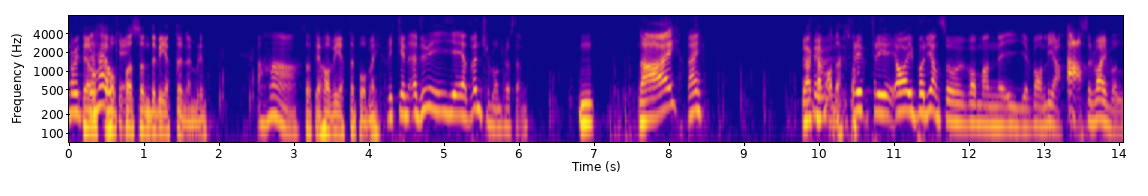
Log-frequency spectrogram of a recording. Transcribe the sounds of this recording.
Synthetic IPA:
kʰanvɪnj̪ɦæɾɦɔkʰɛːasɵnd̪əɾveːt̪ənɛ̰mlɪɡən | aɦaːsɔat̪jɑɦaɾveːt̪əpʰɔmɛ̰jvɪkːənæɖɵɪɪad̪vɛnt̪ʃəɾmuːd̪ɾœst̪ə̰nː | nænɛɪ | akanvɑːd̪ɛ̰fɾɪfœɾɪjɑːɪbœɾjansɔvaɾmanɪvɑːnlɪɡa̰sœɾvajvəl

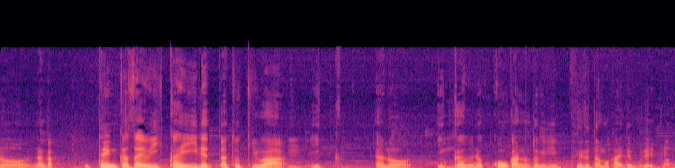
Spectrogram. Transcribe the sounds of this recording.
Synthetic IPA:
nonãŋkat̪ẽ̞ŋkas̬aio̞ikːaiːɾe̞t̪at̪o̞kʲiβaik | ano̞ | ikːaime̞no̞ko̞ːkãnːo̞t̪̬o̞k̬ʲiɲ̟iɸʲiɾɯ̟t̪amokaet̪e̞kɯ̟ɾe̞̰t̪e

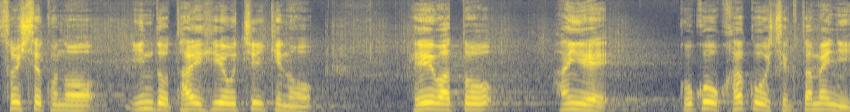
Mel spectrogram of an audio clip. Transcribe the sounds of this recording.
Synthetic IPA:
so̞ɕi̥t̪e̞ko̞no̞ĩnd̪o̞t̪aiɦio̞ːt͡ɕiːkʲino̞ | he̞ːβat̪o̞ | hãɰ̃je̞ː | ɡ̥o̞koːkakɯoːɕi̥t̪ekɯ̟t̪ame̞ɲ̟i

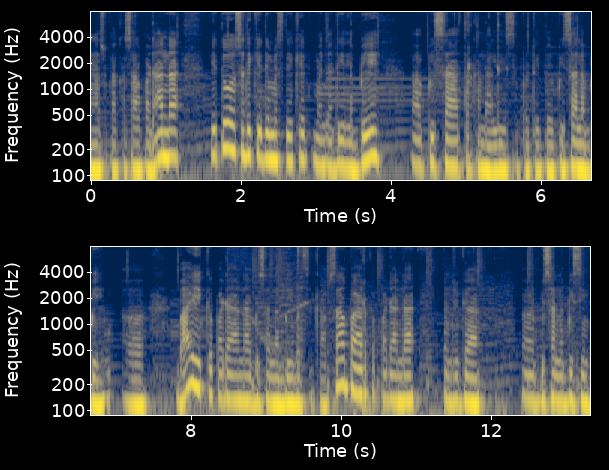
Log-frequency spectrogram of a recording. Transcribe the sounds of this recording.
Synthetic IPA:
ŋansu̥kakəsalpadaːnda | it̪usədikɪt̪̚diməsədikɪt̪̚məɲd͡ʒadiləbɪh | əbisat̪ərkənalisəpərt̪iːt̪ubisaləbɪhə | baɪkːəpadaːndabisaləbɪhbərsikap̚sabarkəpadaːndad̥and͡ʒuɡa | əbisaləbɪhsim

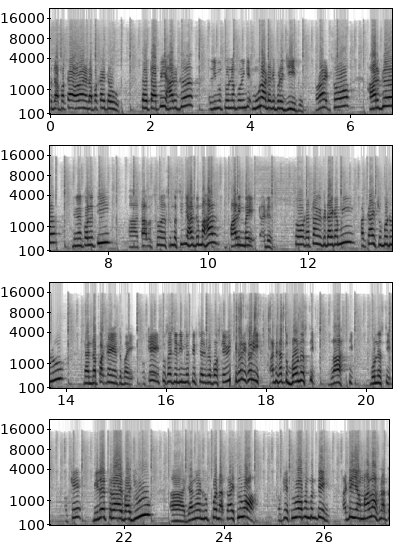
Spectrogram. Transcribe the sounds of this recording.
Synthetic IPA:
sədaʔpakajoɾaŋjaŋlapakajt̪̬aut̪ət̪apiɦarɡa | limãpulʊhnamp̬ulʊhɾiŋɡɪt̪̚muɾahdaɾip̬adad͡ʒit̪̬u | ɔlɾajt̪̚so | harɡadəŋankwalit̪i | ət̪aʔssəməst̪iɲaɦarɡamaɦalpalɪŋbaɪʔt̪aʔdə | sodat̪aŋkək̬ədajkamipakajt͡ʃubədulu | dandapat̪̚kanjaŋt̪̬ərbaɪk̚okeit̪usad͡ʒalimə̃t̪ip̚sd͡ʒaɾipadabɔskɛwisoɾisoɾi | adəsat̪̬ubonəst̪ip̚ | bəlast̪ip̚ | bonəst̪ip̚ | oke | bilat̪əɾajbad͡ʒu | əd͡ʒaŋanlupənaʔt̪əɾajsəluah | okesəluahpʊnpənt̪ɪŋ | adəjaŋmalasnaʔt̪ə

